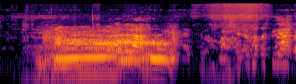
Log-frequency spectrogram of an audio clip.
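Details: Holstein Friesian cow, offered for sale at a low price, lets out one loud, drawn-out harmonic moo of about two seconds, followed by brief voices and shuffling.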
